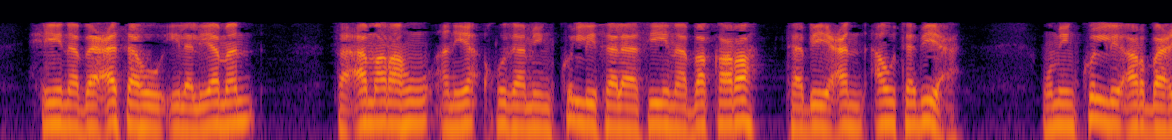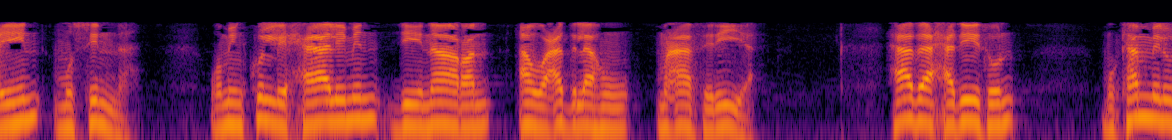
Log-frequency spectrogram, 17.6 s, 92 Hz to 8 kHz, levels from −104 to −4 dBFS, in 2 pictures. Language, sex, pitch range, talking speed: Arabic, male, 130-155 Hz, 100 wpm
